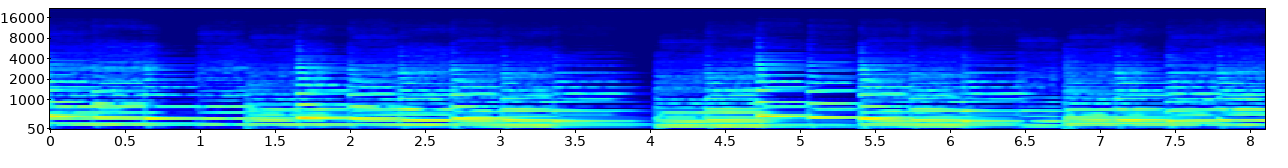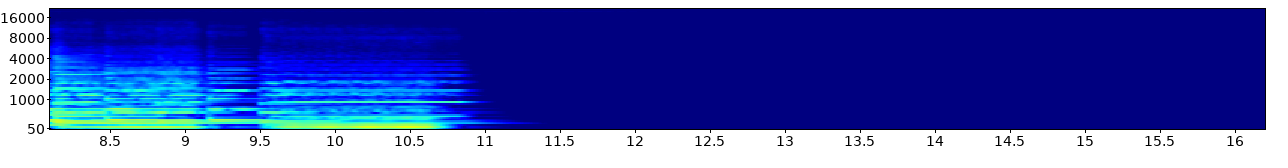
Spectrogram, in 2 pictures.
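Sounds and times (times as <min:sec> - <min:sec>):
saxophone: 0:00.0 - 0:11.0.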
